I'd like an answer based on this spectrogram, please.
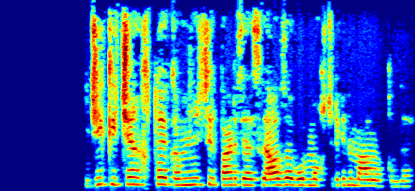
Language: Uzbek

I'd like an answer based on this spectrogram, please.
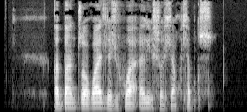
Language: Kabardian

